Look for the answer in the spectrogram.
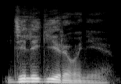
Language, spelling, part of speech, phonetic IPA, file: Russian, делегирование, noun, [dʲɪlʲɪˈɡʲirəvənʲɪje], Ru-делегирование.ogg
- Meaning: delegation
